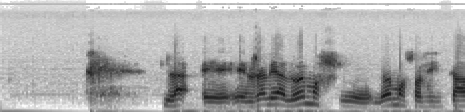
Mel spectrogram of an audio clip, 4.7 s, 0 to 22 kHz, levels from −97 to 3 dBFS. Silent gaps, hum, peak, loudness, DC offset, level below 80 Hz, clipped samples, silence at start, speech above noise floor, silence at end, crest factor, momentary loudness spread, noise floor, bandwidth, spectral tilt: none; none; -2 dBFS; -14 LUFS; under 0.1%; -60 dBFS; under 0.1%; 0.85 s; 39 dB; 0 s; 14 dB; 11 LU; -52 dBFS; over 20 kHz; -3.5 dB/octave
